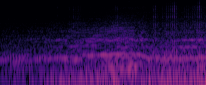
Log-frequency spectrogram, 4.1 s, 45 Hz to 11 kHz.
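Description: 2023 BMW 740i's turbocharged inline-six under full-throttle acceleration, heard muffled from inside the cabin. The engine tone rises under a low road rumble and grows louder, then drops about three seconds in as the transmission shifts up, and holds steady.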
